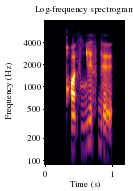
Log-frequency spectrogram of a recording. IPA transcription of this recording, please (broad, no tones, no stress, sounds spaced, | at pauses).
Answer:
qʰ õ s ʎ i s ɡ e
